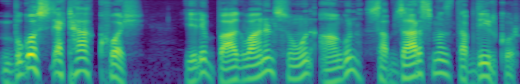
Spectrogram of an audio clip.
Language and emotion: Kashmiri, happy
